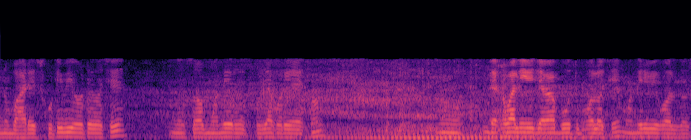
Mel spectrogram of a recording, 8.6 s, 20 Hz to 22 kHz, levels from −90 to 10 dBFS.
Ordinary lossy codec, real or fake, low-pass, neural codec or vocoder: AAC, 16 kbps; real; 7.2 kHz; none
